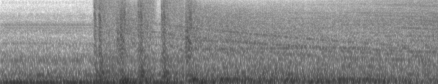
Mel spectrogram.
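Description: Edited-in transition sound effect: a quick rattle of sharp clicks, then a thin tone that falls slowly in pitch over a low hum.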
